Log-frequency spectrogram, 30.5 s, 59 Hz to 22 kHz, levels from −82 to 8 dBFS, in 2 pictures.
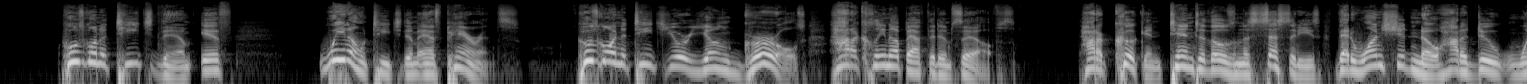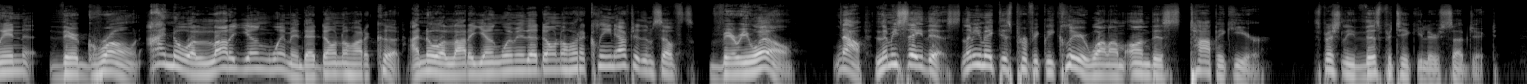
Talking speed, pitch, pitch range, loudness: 185 wpm, 145 Hz, 120-180 Hz, -21 LUFS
